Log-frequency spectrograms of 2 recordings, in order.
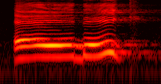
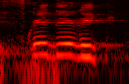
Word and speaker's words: Frédéric: demi, 2 ans, et Édéic, parce qu'il ne sait pas encore bien prononcer. Alors moi, il ne faut pas que je m'amuse à dire Édéic. Il faut que je lui dise, c'est Frédéric. D'accord?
